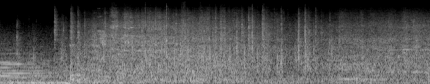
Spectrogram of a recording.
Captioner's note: metal door clattering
